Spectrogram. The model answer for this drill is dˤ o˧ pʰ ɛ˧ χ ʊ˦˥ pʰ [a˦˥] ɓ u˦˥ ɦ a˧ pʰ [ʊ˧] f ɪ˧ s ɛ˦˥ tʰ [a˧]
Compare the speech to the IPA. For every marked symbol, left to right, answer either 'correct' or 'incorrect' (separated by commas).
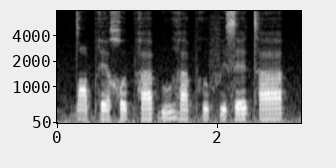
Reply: correct, correct, incorrect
